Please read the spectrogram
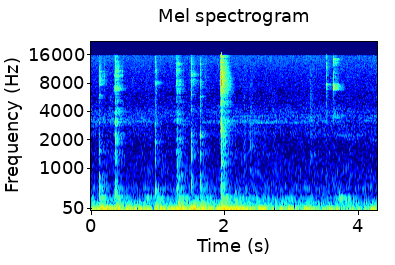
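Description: Light, irregular clicks of a computer keyboard and mouse: about eight in the first two seconds, then a couple more near the end, over a faint steady low hum.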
